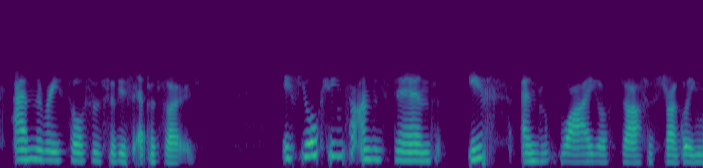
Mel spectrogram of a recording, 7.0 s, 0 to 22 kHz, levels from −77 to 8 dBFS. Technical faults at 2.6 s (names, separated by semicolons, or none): Codec 2 vocoder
